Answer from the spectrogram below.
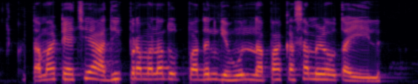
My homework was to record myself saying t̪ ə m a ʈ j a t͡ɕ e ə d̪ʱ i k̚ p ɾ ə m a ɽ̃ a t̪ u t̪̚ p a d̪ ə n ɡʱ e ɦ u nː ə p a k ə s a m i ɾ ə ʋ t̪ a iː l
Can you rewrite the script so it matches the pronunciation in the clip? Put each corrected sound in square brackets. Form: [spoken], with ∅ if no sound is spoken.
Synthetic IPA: t̪ ə m a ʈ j a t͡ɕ e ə d̪ʱ i k̚ p ɾ ə m a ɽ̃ a t̪ u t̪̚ p a d̪ ə n ɡʱ e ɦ [uː] nː ə p a k ə s a m i [ɭ] ə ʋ t̪ a iː l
